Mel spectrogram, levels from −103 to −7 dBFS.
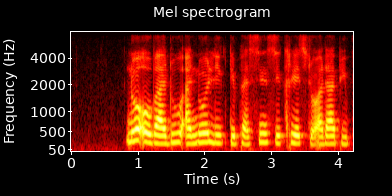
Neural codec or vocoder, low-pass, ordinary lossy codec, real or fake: vocoder, 22.05 kHz, 80 mel bands, Vocos; 7.2 kHz; none; fake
